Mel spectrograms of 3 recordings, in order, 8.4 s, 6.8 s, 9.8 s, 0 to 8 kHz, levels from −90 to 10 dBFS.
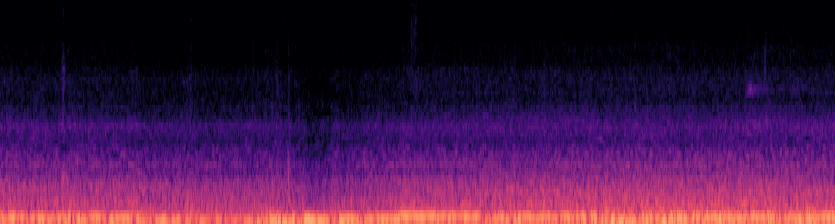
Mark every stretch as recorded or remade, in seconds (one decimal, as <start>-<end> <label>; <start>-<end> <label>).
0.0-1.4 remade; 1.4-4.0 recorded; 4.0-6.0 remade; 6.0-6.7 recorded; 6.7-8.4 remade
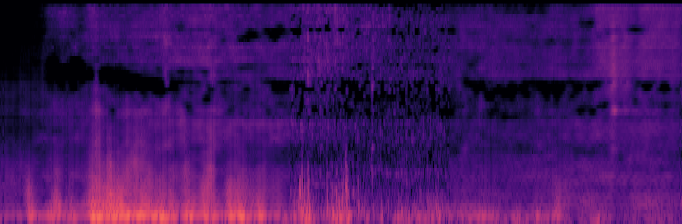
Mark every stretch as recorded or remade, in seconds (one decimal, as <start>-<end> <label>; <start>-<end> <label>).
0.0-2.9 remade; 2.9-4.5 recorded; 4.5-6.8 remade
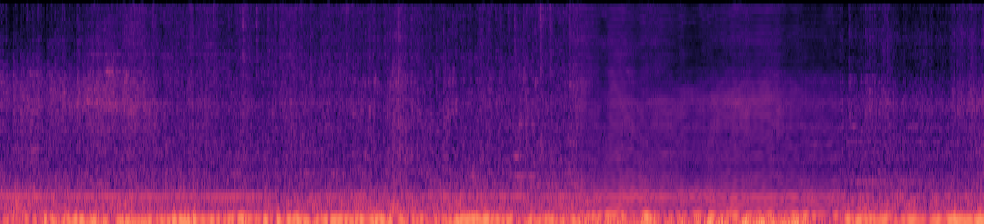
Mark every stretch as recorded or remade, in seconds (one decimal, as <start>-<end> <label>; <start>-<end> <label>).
0.0-5.8 recorded; 5.8-8.4 remade; 8.4-9.8 recorded

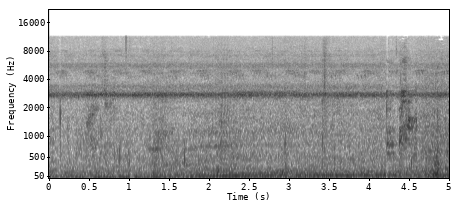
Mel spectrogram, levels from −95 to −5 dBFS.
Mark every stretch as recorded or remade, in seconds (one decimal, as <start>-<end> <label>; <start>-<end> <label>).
0.0-0.8 recorded; 0.8-1.7 remade; 1.7-5.0 recorded

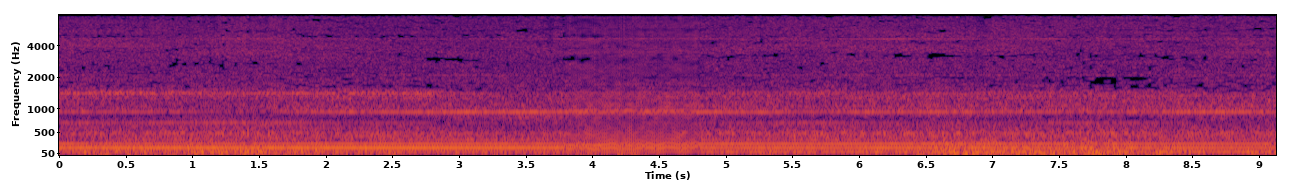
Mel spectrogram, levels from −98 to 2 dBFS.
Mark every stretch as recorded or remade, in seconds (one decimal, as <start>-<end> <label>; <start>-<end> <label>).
0.0-3.8 recorded; 3.8-4.8 remade; 4.8-9.1 recorded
